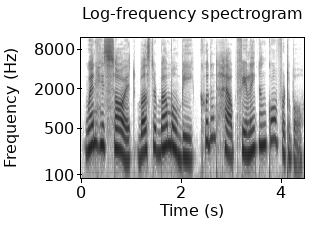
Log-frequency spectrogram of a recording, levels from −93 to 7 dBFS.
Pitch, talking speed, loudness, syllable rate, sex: 240 Hz, 135 wpm, -16 LUFS, 4.3 syllables/s, female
